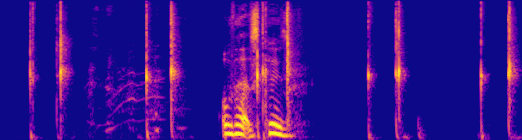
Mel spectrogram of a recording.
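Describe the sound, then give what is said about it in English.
Two people snap their fingers together, sharp crisp clicks landing in slightly offset pairs at a steady beat, about eight snaps in all, with a short spoken remark partway through. “That's the two of us clicking together.”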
